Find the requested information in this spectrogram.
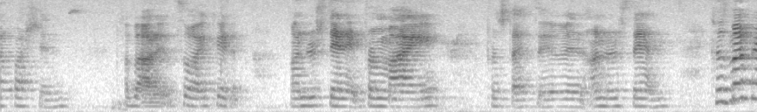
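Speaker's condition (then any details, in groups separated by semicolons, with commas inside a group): Cerebral palsy; increased muscle tone, diagnosed in childhood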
